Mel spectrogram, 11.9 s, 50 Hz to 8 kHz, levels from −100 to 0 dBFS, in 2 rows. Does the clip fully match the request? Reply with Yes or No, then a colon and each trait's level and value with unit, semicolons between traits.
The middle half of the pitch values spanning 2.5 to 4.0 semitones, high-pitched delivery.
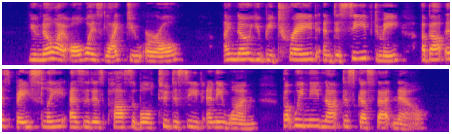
Yes: average, 2.8 semitones; high, 220 Hz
